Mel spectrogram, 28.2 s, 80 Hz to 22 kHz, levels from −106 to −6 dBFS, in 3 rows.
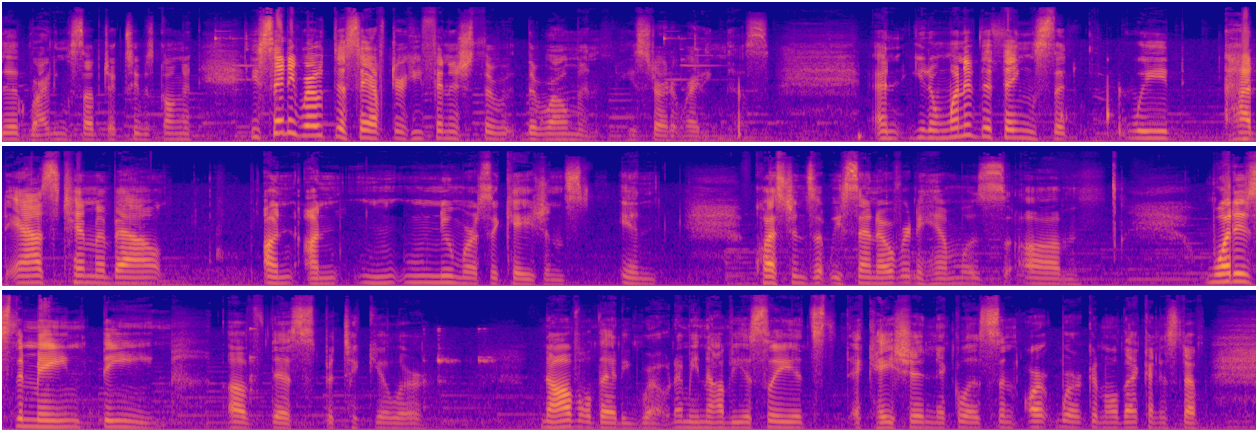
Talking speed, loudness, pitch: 165 wpm, -36 LUFS, 155 Hz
